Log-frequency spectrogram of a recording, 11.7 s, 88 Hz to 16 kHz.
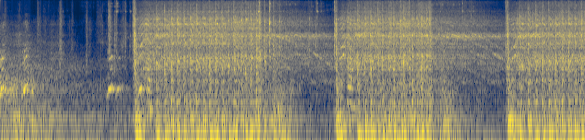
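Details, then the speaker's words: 1990 Jeep YJ 4.2L 5-speed, choke set, new fuel pump: the starter churns in repeated bursts with pauses and no catch while fuel is drawn up into the dry carburettor bowl; extended cranking until fuel reaches the carburettor. "so let me see choke is set so we just need to get some fuel"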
